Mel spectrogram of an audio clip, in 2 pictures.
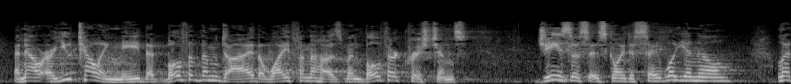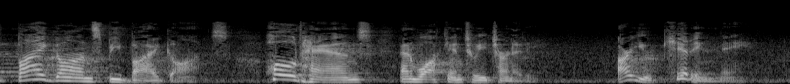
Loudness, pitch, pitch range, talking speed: -21 LUFS, 150 Hz, 115-185 Hz, 155 wpm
